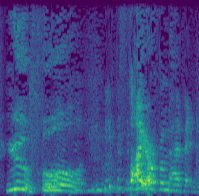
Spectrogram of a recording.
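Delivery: loud, thundering parody of divine wrath, breaking into laughter; mock wrathful God. Pastor jokes about what God didn't do, mock wrath. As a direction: boom out a mock smiting through a laugh. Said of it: "And God didn't go".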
